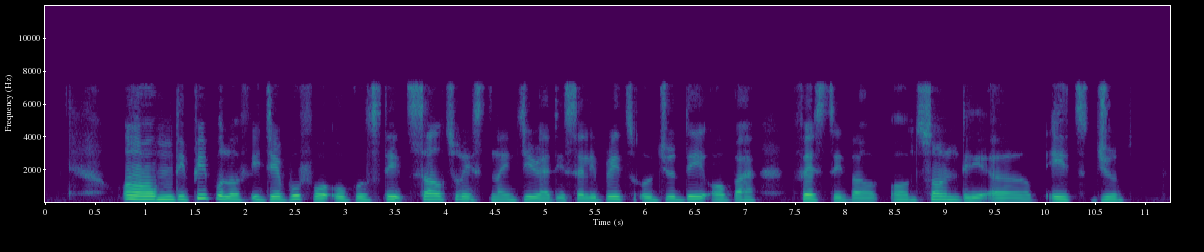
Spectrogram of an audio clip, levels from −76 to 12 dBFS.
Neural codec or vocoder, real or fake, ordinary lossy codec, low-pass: codec, 16 kHz, 0.8 kbps, ZipCodec; fake; none; 7.2 kHz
